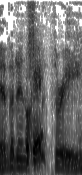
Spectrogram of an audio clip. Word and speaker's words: EVID3NC3: It's by Evidence 3, and the reason that I pronounce his name like that, it's spelled EVID3NC3. So look up Evidence 3, and it's Why I'm No Longer a Christian.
